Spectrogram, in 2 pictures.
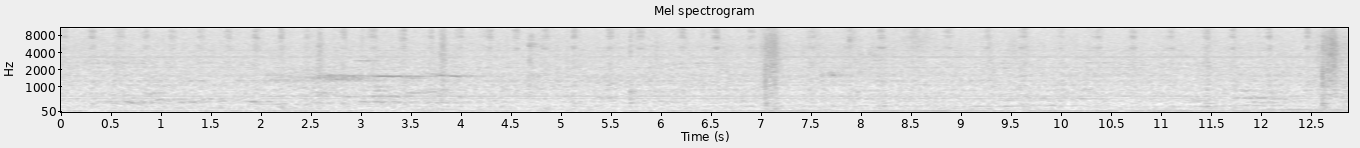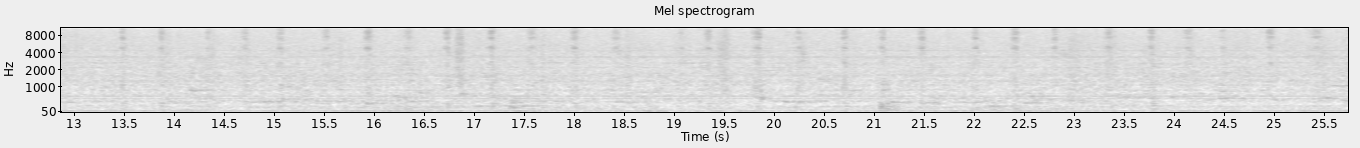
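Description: A pointed drawing tool scratches faint lines across paper in different directions, a quiet, steady dry scratching heard close up and alone.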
